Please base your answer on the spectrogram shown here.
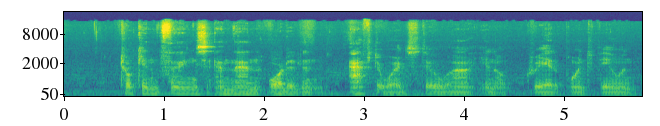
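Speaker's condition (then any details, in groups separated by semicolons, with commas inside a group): No condition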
